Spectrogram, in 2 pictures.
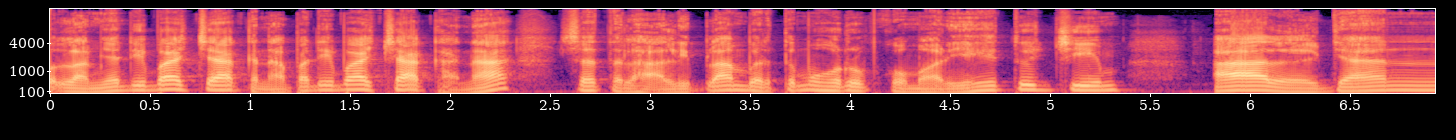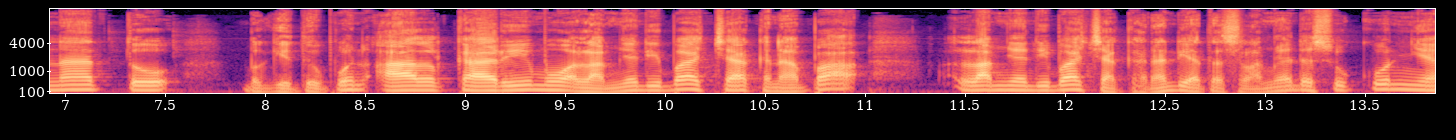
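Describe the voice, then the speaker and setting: Gravelly-voiced man teaching Quran reading. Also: mid-range voice, darkish tone, no room sound, clean studio sound. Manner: asks and answers his own questions, stretches out recited words. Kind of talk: beginner tajwid lesson.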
